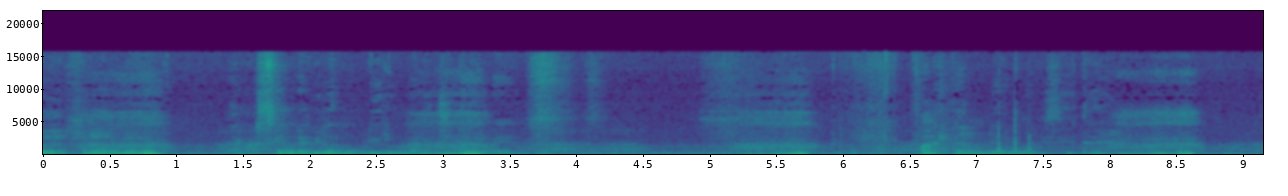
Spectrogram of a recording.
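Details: Sleeping dog snoring: rhythmic rattling snores with a faint whistling edge, about seven in nine seconds, over a soft room background; snoring.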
